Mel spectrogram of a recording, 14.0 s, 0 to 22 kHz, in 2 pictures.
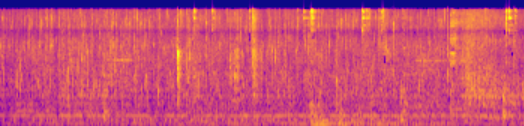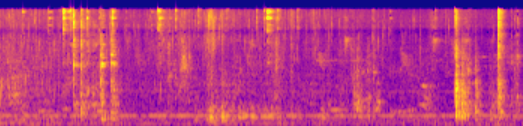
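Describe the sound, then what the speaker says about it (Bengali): A brief pour of rose water into a pot of biryani meat, followed by clinking cookware and utensil scraping, moderately close, with some quiet talking in between. "দিয়ে দিলাম 1 ঢাকনা গোলাপ জল।"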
